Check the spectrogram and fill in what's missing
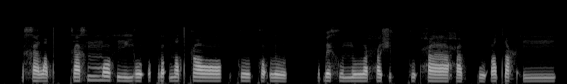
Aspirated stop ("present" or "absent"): absent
